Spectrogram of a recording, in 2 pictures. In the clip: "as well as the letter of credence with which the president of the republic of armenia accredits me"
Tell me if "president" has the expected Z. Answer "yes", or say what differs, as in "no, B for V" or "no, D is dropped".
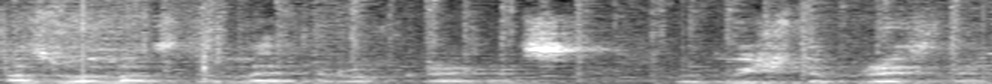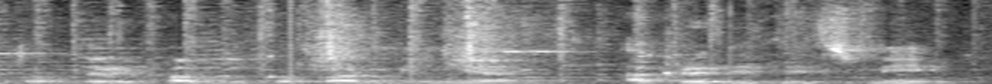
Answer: yes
